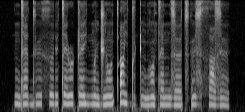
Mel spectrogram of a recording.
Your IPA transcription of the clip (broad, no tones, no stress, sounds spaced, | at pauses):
n d æ d̪ ʉ θ ɵ ɾ y t ɛ ɹ ʈ ɛ j n̪ ɔ̃ d͡ʒ õ tʼ ɑ̃ j d̪ æ ʈ ŋ ɡ ɔ̃ t æ n z œ t͡sʼ ʉ z θ ɑ z ø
